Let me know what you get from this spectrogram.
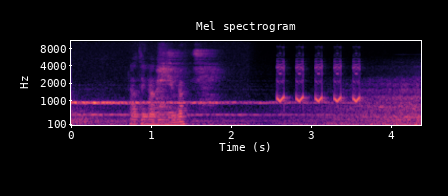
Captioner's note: spirit whispering; spirit whispering; machine beeping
